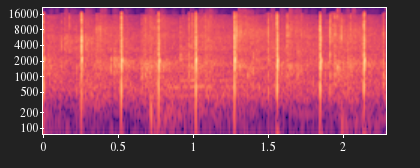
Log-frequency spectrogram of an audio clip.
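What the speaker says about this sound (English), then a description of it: "Give them all a clap." A group of young kids at a youth basketball session clap in a loose, steady rhythm, roughly eight distinct sharp claps over a couple of seconds, fairly close and clear.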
